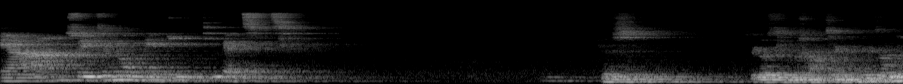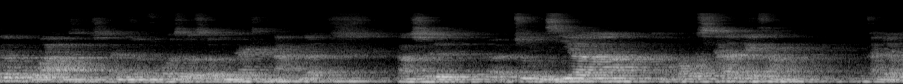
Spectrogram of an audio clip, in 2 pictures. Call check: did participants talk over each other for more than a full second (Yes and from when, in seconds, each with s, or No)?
No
